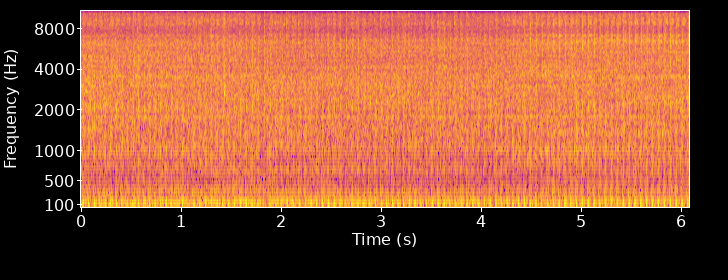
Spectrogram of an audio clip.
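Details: Honda US100 single-cylinder motorcycle idling after tappet (valve clearance) adjustment with a feeler gauge. An even thump of about three and a half beats a second with no ticking from the top end; normal idle.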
